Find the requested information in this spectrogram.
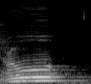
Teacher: عین واو پیش عو، اس کو کھینچ کر کے پڑھیں گے، اس لیے کہ واو مدہ ہوگا، واو ساکن سے پہلے پیش ہے، واو ساکن سے پہلے پیش ہے تو واو مدہ ہوگا، اس کو ایک الف کے برابر کھینچ کر کے پڑھیں گے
